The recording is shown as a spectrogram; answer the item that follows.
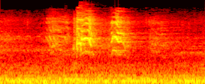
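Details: Wild parrots eating: two loud, harsh, broadband squawks half a second apart, over a low steady rumble.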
